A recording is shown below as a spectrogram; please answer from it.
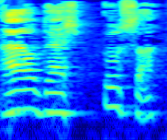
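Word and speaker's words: al-Uzza: I'm going to try to pronounce that. The first one is Al-Lat, and then Al-Usa, and then Manat.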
